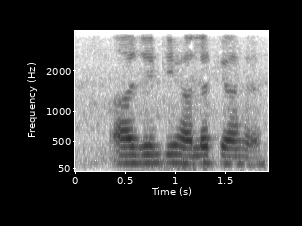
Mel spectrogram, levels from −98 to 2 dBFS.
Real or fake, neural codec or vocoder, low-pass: real; none; 3.6 kHz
